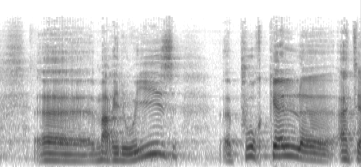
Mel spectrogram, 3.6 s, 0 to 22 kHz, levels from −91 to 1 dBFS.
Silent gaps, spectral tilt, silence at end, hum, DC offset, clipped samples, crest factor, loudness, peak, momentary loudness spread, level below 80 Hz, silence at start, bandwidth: none; -4 dB/octave; 0 s; none; under 0.1%; under 0.1%; 20 dB; -28 LUFS; -8 dBFS; 15 LU; -76 dBFS; 0 s; 15.5 kHz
